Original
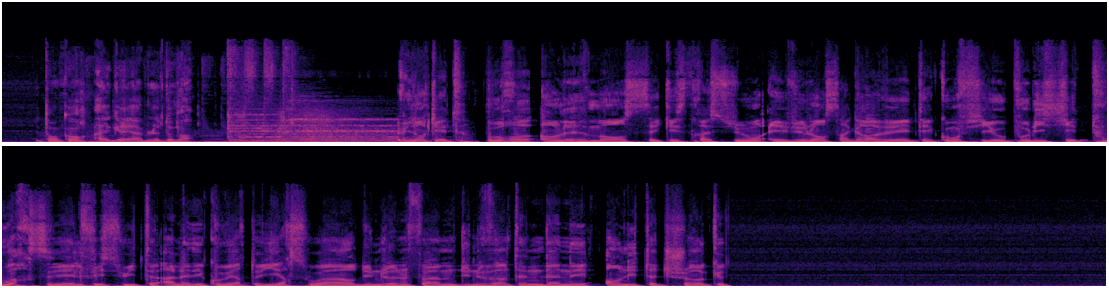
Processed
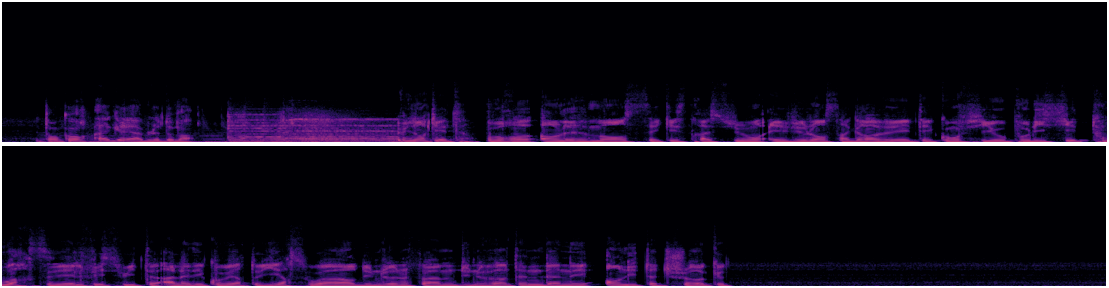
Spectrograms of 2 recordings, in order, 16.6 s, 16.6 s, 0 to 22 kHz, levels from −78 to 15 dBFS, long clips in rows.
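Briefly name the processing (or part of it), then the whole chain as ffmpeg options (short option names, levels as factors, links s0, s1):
guitar cabinet: -af "highpass=87,equalizer=f=180:t=q:w=4:g=-7,equalizer=f=430:t=q:w=4:g=4,equalizer=f=640:t=q:w=4:g=9,equalizer=f=1700:t=q:w=4:g=-6,equalizer=f=3200:t=q:w=4:g=3,lowpass=f=4300:w=0.5412,lowpass=f=4300:w=1.3066,volume=0.422"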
